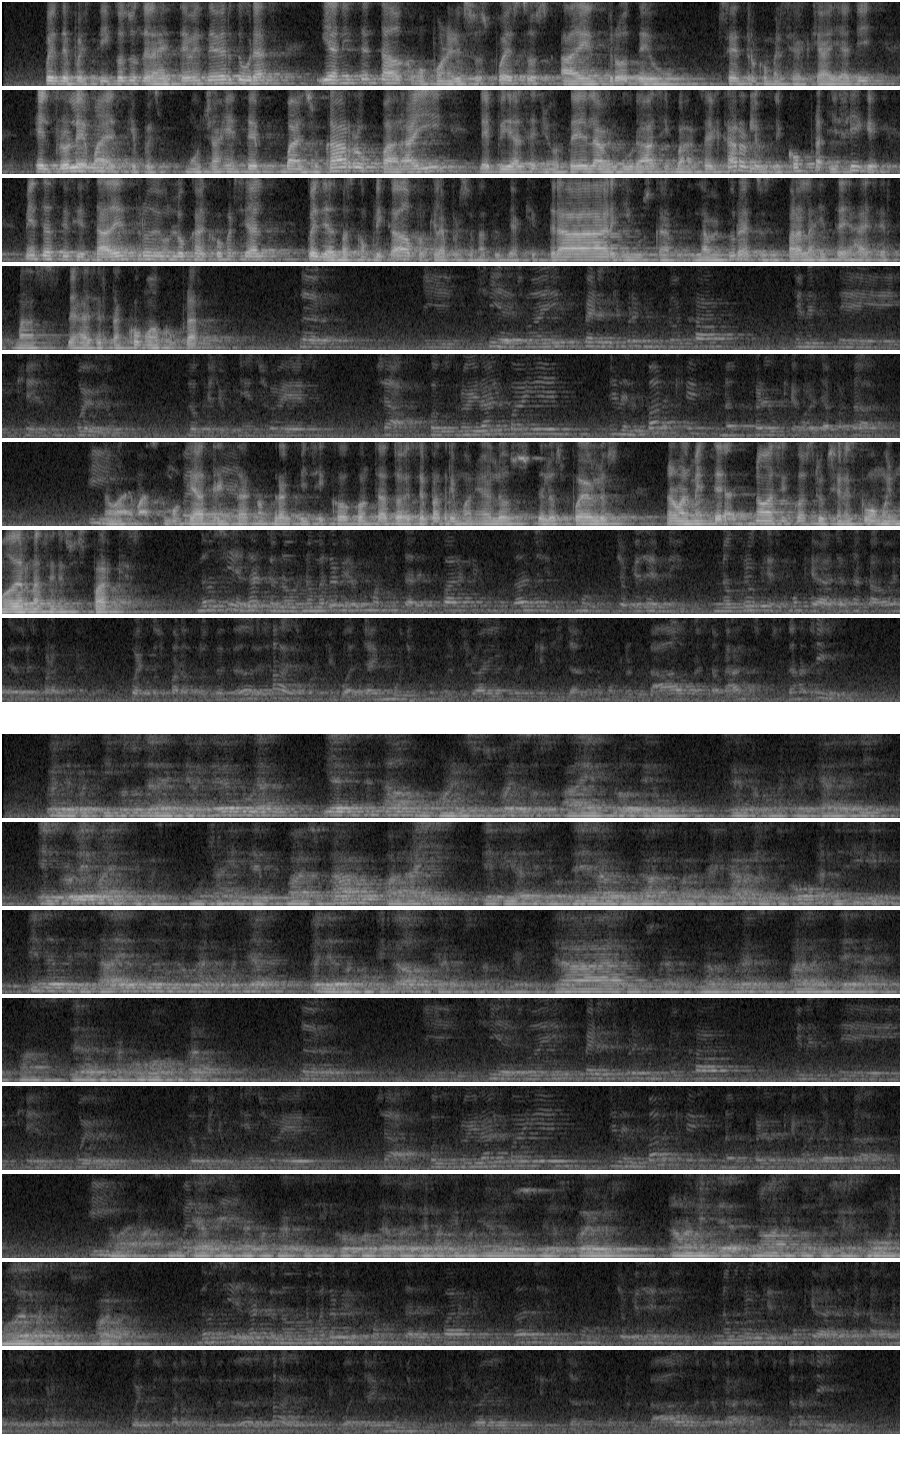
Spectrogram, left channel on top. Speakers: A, on the left; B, on the left.
A: pues de puesticos donde la gente vende verduras y han intentado como poner esos puestos adentro de un centro comercial que hay allí. El problema es que pues mucha gente va en su carro, para ahí, le pide al señor de la verdura sin bajarse del carro, le, le compra y sigue. Mientras que si está dentro de un local comercial, pues ya es más complicado porque la persona tendría que entrar y buscar la verdura. Entonces para la gente deja de ser más, deja de ser tan cómodo comprar.
B: Claro, y sí, eso ahí, pero es que por ejemplo acá, en es, eh, que es un pueblo, lo que yo pienso es, o sea, construir algo ahí en, en el parque no creo que vaya a pasar. Y
A: No,
B: pues,
A: además como
B: pues
A: que atenta
B: real,
A: contra el físico, contra todo ese patrimonio de los, de los pueblos. Normalmente
B: pues,
A: no hacen construcciones como muy modernas en esos parques.
B: No, sí, exacto. No, no me refiero como a quitar el parque como tal, sino como, yo qué sé, ni, no creo que es como que hayan sacado vendedores para poner puestos para otros vendedores, ¿sabes? Porque igual ya hay mucho comercio ahí, pues que sí ya es como regulado, restaurantes, cositas así.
